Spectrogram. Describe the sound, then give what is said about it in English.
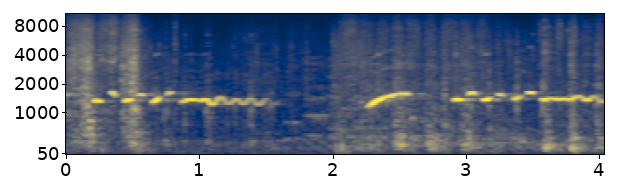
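A person whistles a short, lilting tune imitating Tom's signature whistle from the show The Good Life, the clear notes sliding and wavering in two brief phrases, with breathy hiss around them and no talking. “I mean, it's not really a catchphrase show, Good Life, but you've got, I guess, Tom's whistle.”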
